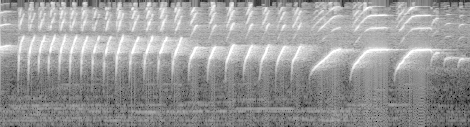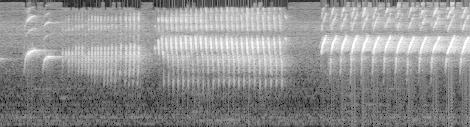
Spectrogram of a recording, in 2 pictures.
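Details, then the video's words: White canary singing nonstop in gacor style, suited as tutor song for white-rumped shamas: fast rolling high trills, then a run of sharp downward-curving whistled sweeps, a brief buzzy burst and a renewed rapid trill. "Suara Kicau Kenari Putih Gacor Dor Cocok Buat Masteran Murai Batu"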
